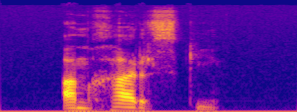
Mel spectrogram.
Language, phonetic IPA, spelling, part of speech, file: Polish, [ãmˈxarsʲci], amharski, adjective / noun, Pl-amharski.ogg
